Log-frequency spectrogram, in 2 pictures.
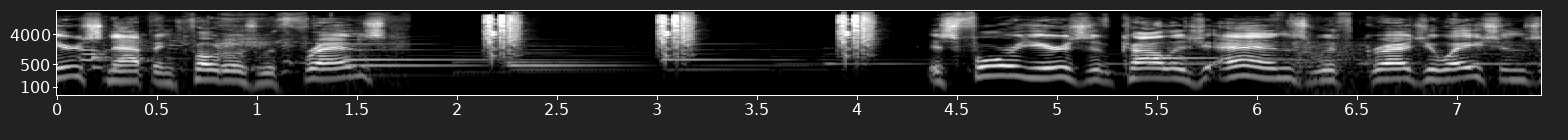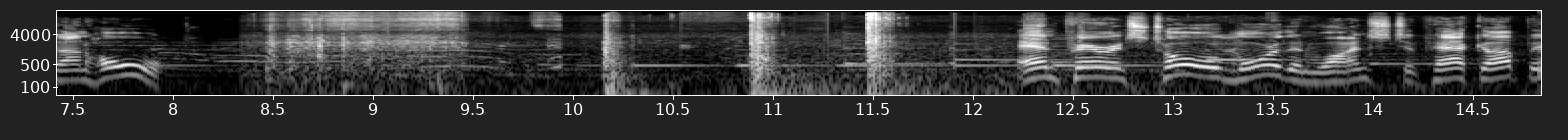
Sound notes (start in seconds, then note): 3.0 camera snapping; 10.1 door and trunks slamming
